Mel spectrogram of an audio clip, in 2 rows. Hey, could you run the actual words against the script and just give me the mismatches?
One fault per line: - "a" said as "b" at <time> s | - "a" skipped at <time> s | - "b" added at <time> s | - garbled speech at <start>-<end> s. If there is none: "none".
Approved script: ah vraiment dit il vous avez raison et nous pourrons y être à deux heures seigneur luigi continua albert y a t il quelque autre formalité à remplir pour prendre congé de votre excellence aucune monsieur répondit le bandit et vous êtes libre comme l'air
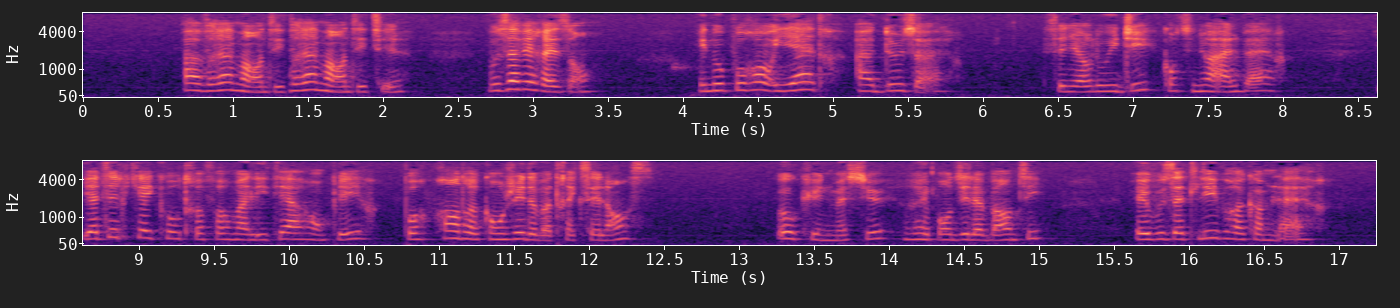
- "vraiment dit" added at 1.4 s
